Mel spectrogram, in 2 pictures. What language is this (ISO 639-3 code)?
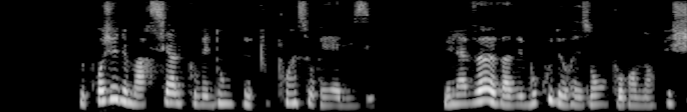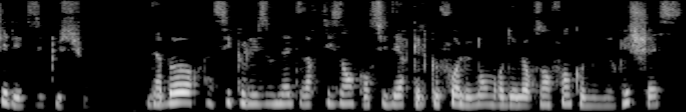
fra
